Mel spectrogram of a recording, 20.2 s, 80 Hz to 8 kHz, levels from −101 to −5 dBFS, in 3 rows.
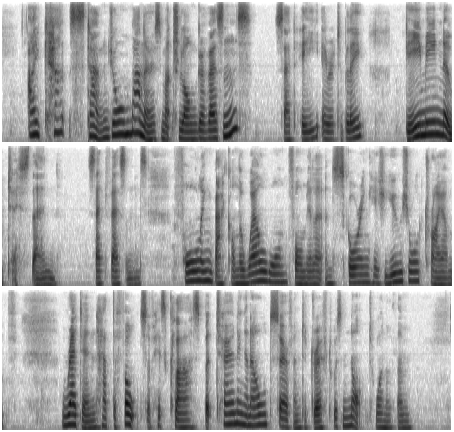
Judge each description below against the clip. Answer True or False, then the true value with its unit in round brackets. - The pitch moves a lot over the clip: True (5.8 semitones)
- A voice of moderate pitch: True (165 Hz)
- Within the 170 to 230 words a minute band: False (140 wpm)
